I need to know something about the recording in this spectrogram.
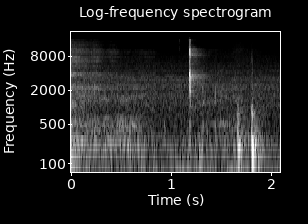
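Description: Quiet room tone, with a single sharp click about halfway through and two fainter clicks shortly after.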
